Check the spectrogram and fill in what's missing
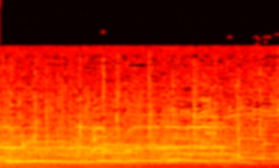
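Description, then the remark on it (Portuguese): A large concert audience screams and cheers for a singer, a dense, loud wall of high-pitched shrieks and whoops that stays steady throughout, with no individual talking standing out. “Agora pode gritar.”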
